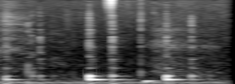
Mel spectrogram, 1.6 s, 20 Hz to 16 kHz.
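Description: A wooden ukulele body, a second ukulele, is tapped several times. Each tap gives a short, hollow, wood-block-like knock with a brief low resonance around 220 Hz that dies away quickly.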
